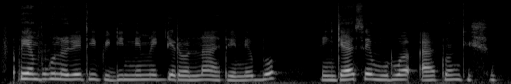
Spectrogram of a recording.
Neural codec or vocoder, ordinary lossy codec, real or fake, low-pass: codec, 44.1 kHz, 3.4 kbps, Pupu-Codec; none; fake; none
